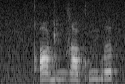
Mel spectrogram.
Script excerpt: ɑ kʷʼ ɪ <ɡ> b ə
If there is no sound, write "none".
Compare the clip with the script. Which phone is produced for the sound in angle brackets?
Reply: ŋ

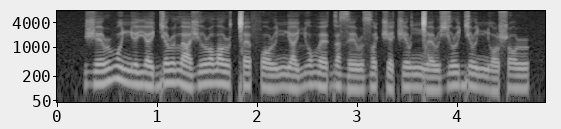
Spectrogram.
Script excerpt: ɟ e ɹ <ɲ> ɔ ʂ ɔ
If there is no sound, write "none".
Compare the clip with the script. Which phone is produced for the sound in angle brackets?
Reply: ɲ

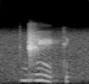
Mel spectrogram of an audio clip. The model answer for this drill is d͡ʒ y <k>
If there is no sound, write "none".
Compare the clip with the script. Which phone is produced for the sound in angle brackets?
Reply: k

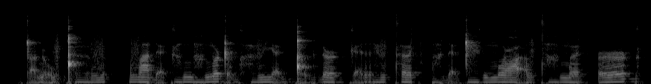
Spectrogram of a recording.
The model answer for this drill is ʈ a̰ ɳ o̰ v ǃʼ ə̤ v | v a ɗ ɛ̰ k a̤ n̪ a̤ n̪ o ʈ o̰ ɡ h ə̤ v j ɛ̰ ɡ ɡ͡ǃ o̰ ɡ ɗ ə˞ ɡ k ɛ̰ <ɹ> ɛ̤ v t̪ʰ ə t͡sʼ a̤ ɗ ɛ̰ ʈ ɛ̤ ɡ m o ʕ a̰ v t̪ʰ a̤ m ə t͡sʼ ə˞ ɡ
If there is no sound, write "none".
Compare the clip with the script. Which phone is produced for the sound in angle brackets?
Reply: r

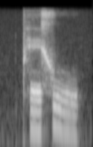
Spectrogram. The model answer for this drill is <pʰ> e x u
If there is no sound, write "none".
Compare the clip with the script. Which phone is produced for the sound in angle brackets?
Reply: pʰ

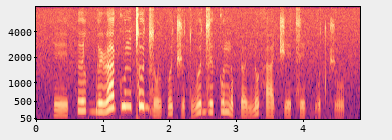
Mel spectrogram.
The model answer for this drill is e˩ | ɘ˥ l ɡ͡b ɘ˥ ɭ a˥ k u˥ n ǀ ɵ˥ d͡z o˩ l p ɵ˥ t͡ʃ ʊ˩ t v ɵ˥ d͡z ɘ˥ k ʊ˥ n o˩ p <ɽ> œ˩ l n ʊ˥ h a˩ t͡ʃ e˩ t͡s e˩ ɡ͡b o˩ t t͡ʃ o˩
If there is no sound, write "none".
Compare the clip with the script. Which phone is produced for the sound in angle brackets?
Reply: ɽ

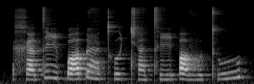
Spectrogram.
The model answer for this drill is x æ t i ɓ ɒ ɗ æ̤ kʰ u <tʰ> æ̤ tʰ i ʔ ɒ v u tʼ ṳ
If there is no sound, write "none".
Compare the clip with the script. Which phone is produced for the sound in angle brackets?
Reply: cʰ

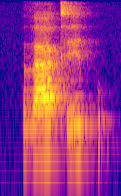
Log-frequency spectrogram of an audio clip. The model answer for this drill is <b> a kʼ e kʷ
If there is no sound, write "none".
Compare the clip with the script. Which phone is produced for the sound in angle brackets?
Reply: ð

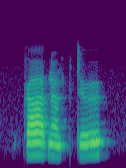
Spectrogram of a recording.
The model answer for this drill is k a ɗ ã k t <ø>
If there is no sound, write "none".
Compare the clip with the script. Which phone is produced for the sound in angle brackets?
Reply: ø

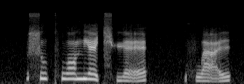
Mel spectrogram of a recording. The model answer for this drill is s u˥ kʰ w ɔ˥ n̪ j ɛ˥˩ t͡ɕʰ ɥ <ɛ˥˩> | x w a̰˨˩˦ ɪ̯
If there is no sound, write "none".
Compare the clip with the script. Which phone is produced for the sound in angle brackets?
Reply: ɛ̰˨˩˦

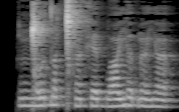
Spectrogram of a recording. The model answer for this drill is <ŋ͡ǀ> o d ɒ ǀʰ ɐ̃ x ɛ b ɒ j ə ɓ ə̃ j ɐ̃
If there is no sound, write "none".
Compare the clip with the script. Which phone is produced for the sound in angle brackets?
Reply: ŋ͡ǀ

